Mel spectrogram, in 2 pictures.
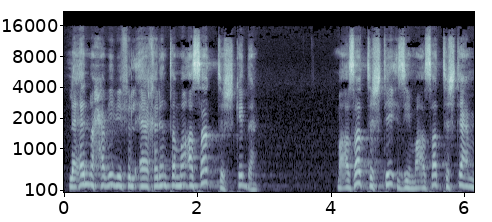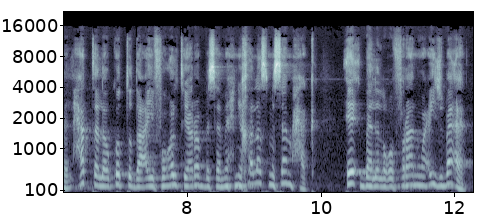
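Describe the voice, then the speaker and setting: A man's voice: high voice, darkish tone. A man with an Egyptian Arabic accent, a priest giving a conversational sermon and acting out his talks with people. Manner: conversational, acts out dialogues with people.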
